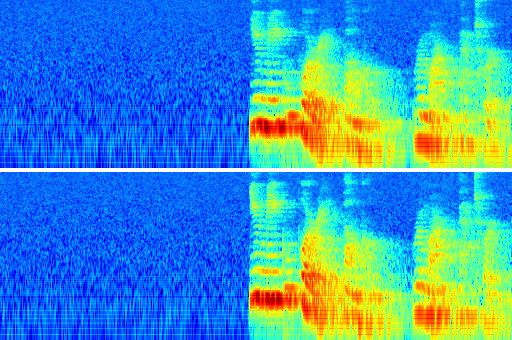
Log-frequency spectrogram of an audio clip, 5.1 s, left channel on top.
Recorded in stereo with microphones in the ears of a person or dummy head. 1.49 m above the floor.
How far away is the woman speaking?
About 1.2 m.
